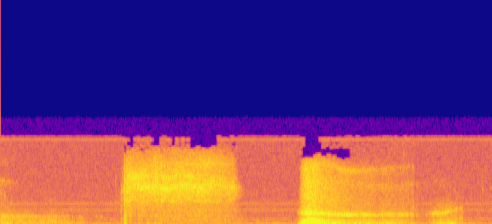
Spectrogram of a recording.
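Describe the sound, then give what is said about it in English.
A deep breath taken before starting: two long, airy, hissing breaths, quiet and alone, with a shorter breathy sound at the end. “Okay, take a deep breath.”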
